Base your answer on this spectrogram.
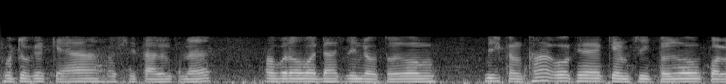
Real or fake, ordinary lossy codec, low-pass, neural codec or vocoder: fake; none; 3.6 kHz; codec, 44.1 kHz, 3.4 kbps, Pupu-Codec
